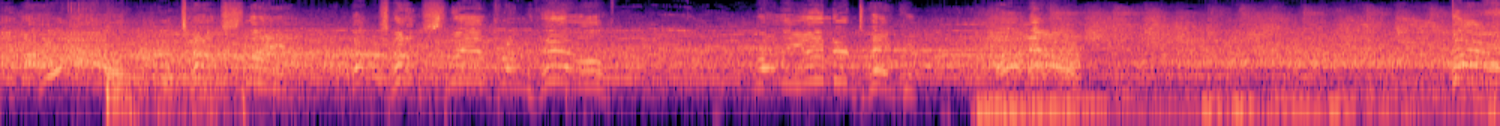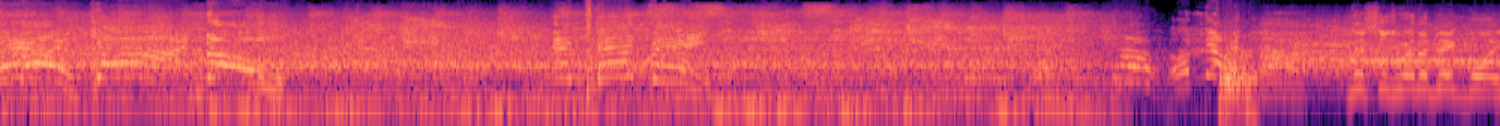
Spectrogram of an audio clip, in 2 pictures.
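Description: A mixed wrestling soundtrack: slam impacts with voices. Music with a heavy bass comes in about six seconds in and cuts off near the end.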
